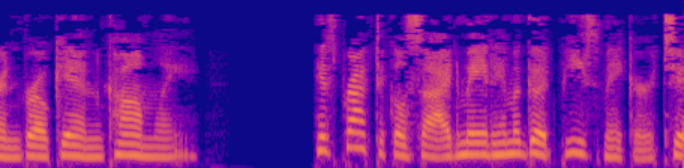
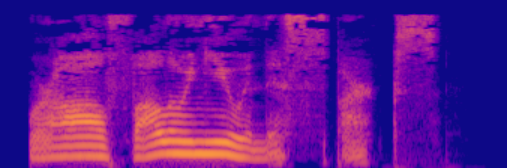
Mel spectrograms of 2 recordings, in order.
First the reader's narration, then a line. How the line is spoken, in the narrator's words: he muttered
